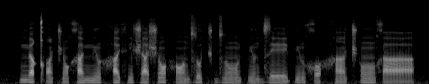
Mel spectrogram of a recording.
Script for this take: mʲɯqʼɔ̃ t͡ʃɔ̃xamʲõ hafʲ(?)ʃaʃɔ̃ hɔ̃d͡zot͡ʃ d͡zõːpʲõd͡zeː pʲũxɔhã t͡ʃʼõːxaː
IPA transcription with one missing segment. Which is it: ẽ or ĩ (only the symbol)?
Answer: ẽ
